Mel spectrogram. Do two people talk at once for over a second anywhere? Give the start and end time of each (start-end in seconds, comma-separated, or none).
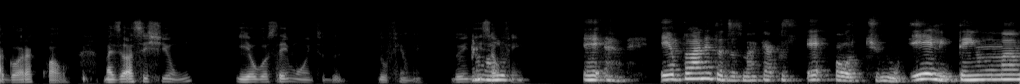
none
